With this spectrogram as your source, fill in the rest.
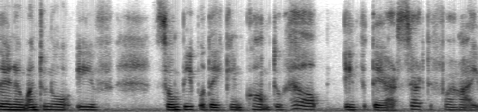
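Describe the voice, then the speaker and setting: Speaking in a Spanish accent, a woman holds a medium pitch with monotone, flat intonation and vocal fry. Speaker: committee member. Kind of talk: virtual public meeting. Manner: halting.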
